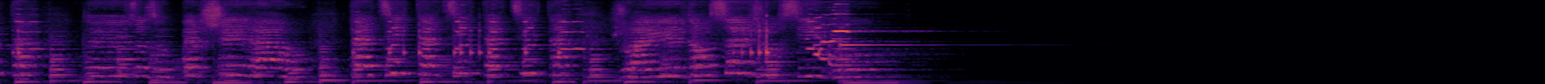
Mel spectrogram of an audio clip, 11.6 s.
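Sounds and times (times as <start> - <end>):
vocal song: 0.0 - 7.2.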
